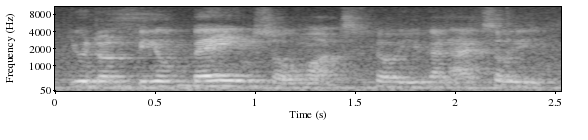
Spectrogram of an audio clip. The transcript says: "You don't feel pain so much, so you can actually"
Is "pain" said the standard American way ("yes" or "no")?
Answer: no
